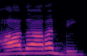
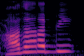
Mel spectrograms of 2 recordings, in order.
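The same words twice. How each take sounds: First: It is said as a plain statement. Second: It is said as a question. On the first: He declares that this is his Lord. The speaker calls it wrong. "it was a mistake by Prophet Ibrahim" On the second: He asks whether he should worship this. The speaker calls it right. "he said that as a question"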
